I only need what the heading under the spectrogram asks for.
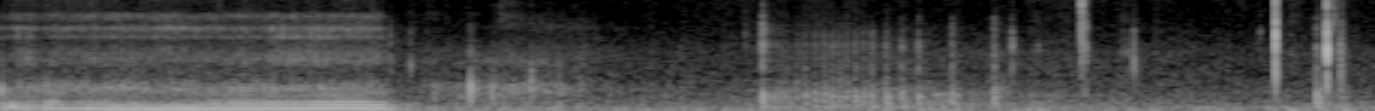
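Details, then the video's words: Small English Bulldog Belchior asleep, giving a deep, rattling snore of about a second and a half that stops abruptly, followed by soft breaths and a few clicks in a quiet room. "Belchior Roncando"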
